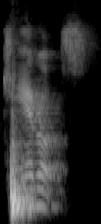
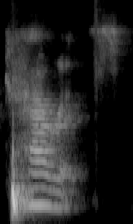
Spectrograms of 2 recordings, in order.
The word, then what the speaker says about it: carrots: Not Annie any okay carrots also not carrots or yeah overly pronouncing the a sound so it's carrots okay then notice H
